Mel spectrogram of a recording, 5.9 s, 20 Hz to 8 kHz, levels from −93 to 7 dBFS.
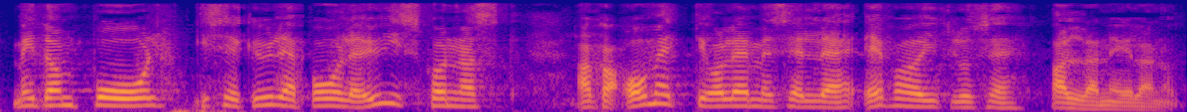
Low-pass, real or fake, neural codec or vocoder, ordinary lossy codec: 7.2 kHz; fake; codec, 16 kHz, 8 kbps, FunCodec, trained on Chinese and English, 25 frames a second; AAC, 32 kbps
